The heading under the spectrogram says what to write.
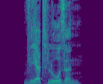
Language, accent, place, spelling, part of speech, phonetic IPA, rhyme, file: German, Germany, Berlin, wertlosen, adjective, [ˈveːɐ̯tˌloːzn̩], -eːɐ̯tloːzn̩, De-wertlosen.ogg
- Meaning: inflection of wertlos: 1. strong genitive masculine/neuter singular 2. weak/mixed genitive/dative all-gender singular 3. strong/weak/mixed accusative masculine singular 4. strong dative plural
